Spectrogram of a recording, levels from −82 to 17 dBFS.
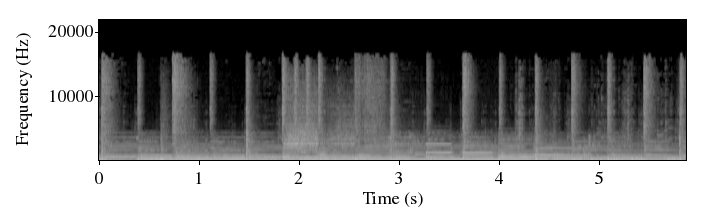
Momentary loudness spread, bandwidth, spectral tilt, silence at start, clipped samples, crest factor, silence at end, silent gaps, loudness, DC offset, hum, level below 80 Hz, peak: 4 LU; 17 kHz; -5 dB/octave; 0 s; under 0.1%; 14 dB; 0 s; none; -16 LUFS; under 0.1%; none; -20 dBFS; 0 dBFS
